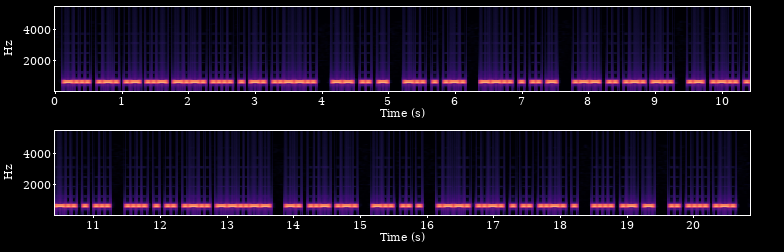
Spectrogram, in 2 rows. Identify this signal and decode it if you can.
Morse code, heard as a keyed tone, about 29 wpm, 630 Hz. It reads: BRAUCHEN? MIT DER ZEIT WIRD ALLES HEIL, NUR DIE PFEIFE HAT IHR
